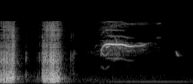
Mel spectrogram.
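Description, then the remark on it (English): Two short, loud, raspy fart noises, a video game sound effect, in quick succession, followed by a thinner, higher squeaky tone that trails off over a low steady hum; no one speaks. “And I laugh at farts.”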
